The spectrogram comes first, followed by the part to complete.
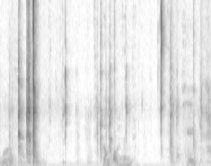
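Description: Faint off-camera voices talking in short bits, with several sharp clicks and knocks in between, over a steady low hum.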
